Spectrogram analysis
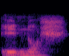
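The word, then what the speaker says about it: אֱנוֹשׁ: El puntito que tiene sobre la de la shin se confunde con el puntito de la hen plena. Es una hen plena esta letra. Ya no le pongo puntito porque este puntito de la shin hace las veces. Entonces es una sola sílaba enosh, ¿verdad?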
